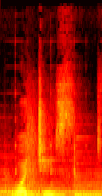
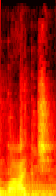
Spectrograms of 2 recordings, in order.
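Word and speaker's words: watch: pitches church churches वॉच वॉचेस इसे वॉच नहीं बोलेंगे वॉच हल्का ओ sound वॉच वॉचेस box boxes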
